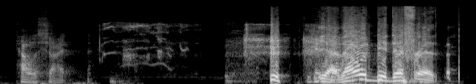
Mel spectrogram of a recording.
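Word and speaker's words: Calishite: Not Kalshite, but Kalashite.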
